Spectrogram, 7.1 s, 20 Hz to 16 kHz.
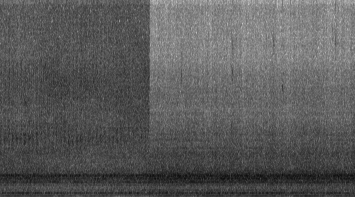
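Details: Motor on a 100-year-old forging power hammer, rebuilt with a newly fitted motor starter, run to clean the motor pulley: spins up and holds a steady hum, clean high tone and light even beat, no grinding; healthy.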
